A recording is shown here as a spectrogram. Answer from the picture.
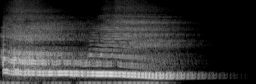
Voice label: VOICEFX TEKNO 140, Techno, Voice

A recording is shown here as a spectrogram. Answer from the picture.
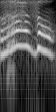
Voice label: "boring", French

